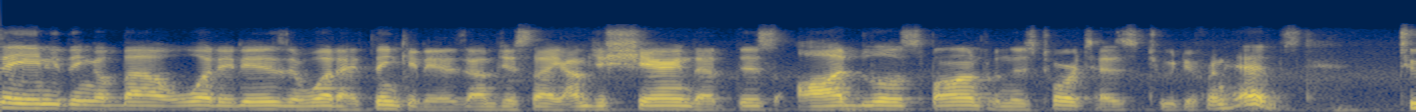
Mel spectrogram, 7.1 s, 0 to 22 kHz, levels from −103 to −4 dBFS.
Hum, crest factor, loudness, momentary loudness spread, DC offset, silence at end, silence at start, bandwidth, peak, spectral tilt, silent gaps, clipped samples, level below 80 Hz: none; 20 dB; -23 LUFS; 11 LU; under 0.1%; 0 s; 0 s; 8 kHz; -4 dBFS; -4 dB/octave; none; under 0.1%; -68 dBFS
